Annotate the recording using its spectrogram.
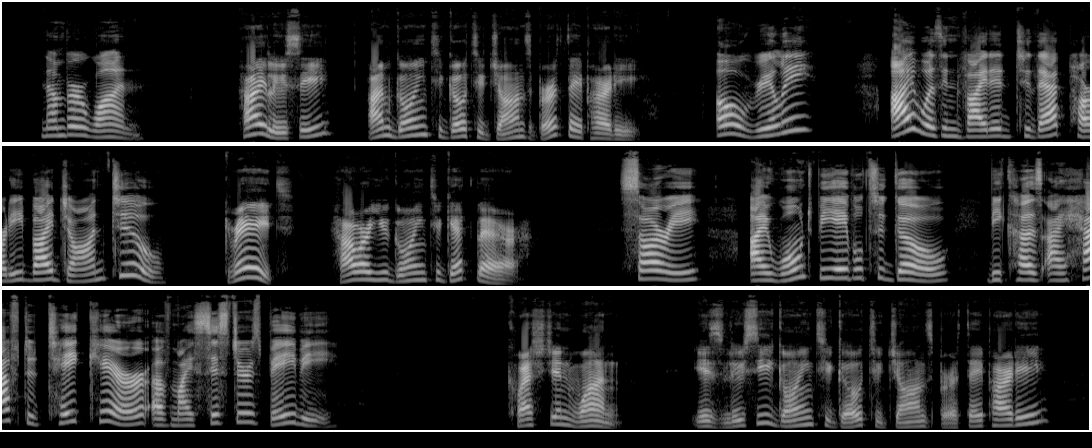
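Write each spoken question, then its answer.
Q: Is Lucy going to go to John's birthday party?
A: No, she has to take care of her sister's baby.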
